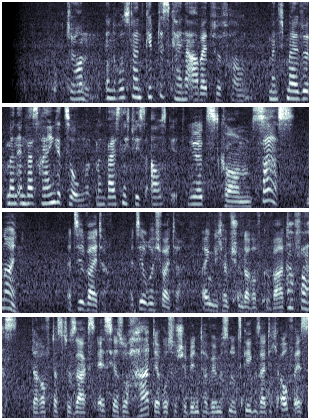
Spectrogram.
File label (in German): Synchron Streitgespraech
